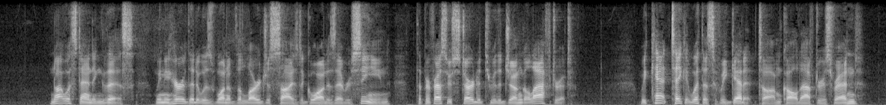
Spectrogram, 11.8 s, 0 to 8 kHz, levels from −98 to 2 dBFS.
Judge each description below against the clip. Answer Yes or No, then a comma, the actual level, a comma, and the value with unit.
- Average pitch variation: No, wide, 7.3 semitones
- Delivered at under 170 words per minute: No, average, 200 wpm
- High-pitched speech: No, low, 110 Hz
